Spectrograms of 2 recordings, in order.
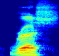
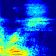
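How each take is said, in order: First: The name is said as 'rush'. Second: The name is said as 'roosh'. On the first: The speaker calls it wrong. "Where I said Rush" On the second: The speaker calls it right. "Ru- oh yeah, Roosh"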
